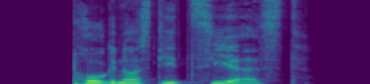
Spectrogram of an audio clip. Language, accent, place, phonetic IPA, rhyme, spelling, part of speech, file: German, Germany, Berlin, [pʁoɡnɔstiˈt͡siːɐ̯st], -iːɐ̯st, prognostizierst, verb, De-prognostizierst.ogg
- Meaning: second-person singular present of prognostizieren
